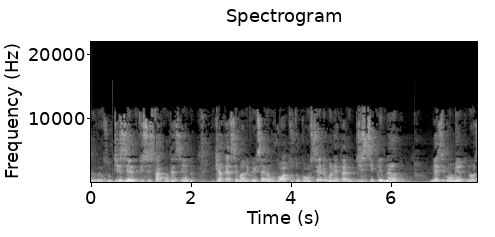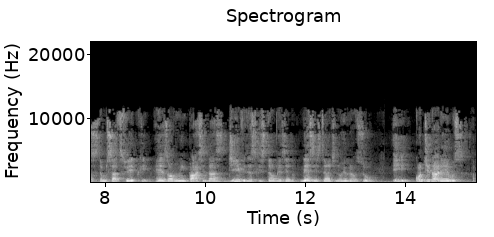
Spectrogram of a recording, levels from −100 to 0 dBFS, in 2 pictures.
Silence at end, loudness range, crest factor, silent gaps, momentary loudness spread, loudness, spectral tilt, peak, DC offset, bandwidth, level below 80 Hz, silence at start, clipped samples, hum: 0 s; 2 LU; 18 dB; none; 9 LU; -21 LUFS; -6 dB/octave; -2 dBFS; under 0.1%; 12 kHz; -46 dBFS; 0 s; under 0.1%; none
